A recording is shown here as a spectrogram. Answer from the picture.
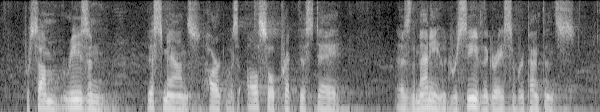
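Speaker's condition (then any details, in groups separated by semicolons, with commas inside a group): No condition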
